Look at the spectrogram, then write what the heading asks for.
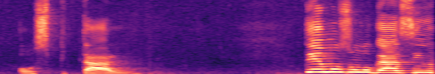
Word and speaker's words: hospital: o hospital que escreve o que se escreve igualzinho em português mas se pronuncia diferente Hospital HU nós temos um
